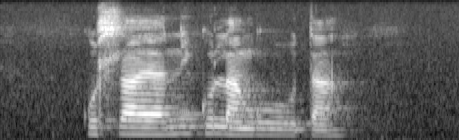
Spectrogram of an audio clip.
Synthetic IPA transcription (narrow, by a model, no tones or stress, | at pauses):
kuɬajanikulaŋɡuːta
